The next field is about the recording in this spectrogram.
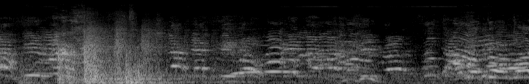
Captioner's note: body thudding; blows thudding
